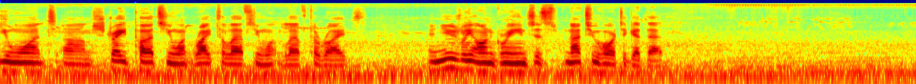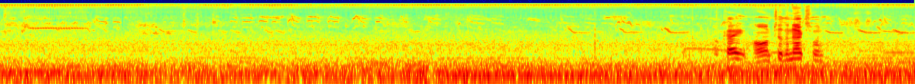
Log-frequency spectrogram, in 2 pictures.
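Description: A man speaks calmly and close by.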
